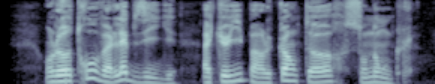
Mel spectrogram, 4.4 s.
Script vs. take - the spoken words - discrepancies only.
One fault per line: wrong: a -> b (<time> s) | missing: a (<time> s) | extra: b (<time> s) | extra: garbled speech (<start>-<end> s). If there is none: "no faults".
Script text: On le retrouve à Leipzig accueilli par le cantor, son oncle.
no faults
